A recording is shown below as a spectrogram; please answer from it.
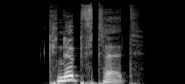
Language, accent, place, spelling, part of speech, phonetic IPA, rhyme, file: German, Germany, Berlin, knüpftet, verb, [ˈknʏp͡ftət], -ʏp͡ftət, De-knüpftet.ogg
- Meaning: inflection of knüpfen: 1. second-person plural preterite 2. second-person plural subjunctive II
